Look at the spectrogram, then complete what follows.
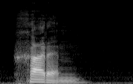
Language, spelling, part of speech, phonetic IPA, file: Polish, harem, noun, [ˈxarɛ̃m], Pl-harem.ogg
